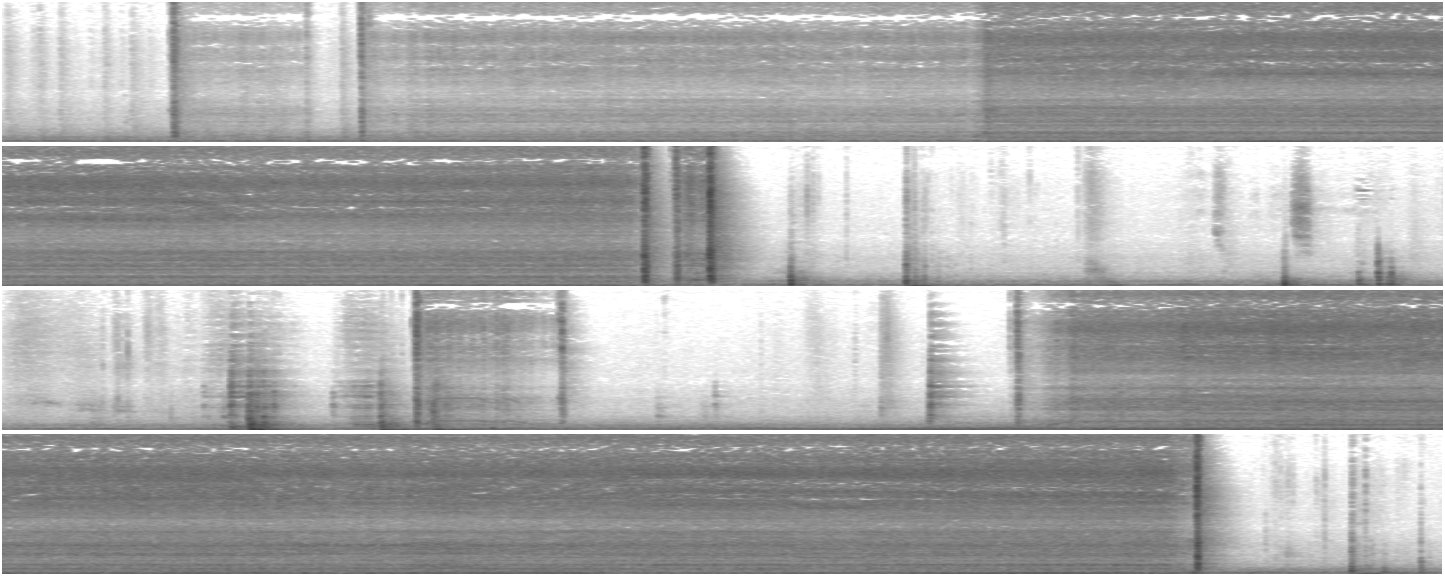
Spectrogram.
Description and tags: Drilling on workbench
Small hand drill piercing through metal rods
drill, drilling, electric, electric-tool, industrial, machinery, mechanical, motor, shop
